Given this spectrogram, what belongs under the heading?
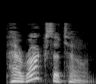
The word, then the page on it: paroxytone: British English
